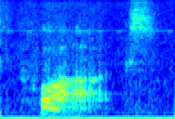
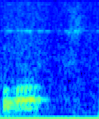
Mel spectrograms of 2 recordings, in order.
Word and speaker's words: quarks: they're made of quarks the correct pronunciation is quarks quarks still can't get me tongue around it that's why I call them quarks now as we run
